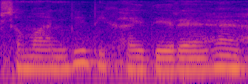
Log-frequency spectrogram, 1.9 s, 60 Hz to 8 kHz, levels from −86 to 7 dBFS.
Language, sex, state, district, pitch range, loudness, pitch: Hindi, male, Bihar, Kishanganj, 140-160 Hz, -32 LUFS, 150 Hz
